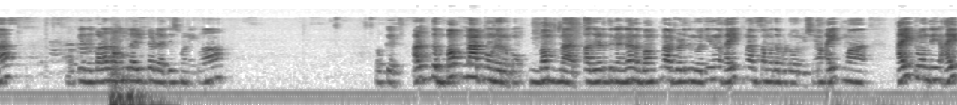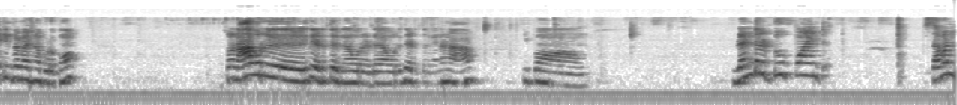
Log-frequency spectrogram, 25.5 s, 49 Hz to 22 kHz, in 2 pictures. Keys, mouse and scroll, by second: 1.8 click, 5.3 click, 5.5-6.0 scroll down 2, 6.0 middle click, 6.4 shift+a, 10.0 middle click, 10.5-13.3 drag, 13.6-15.2 middle drag, 15.2 scroll down 2, 21.7-25.5 drag.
